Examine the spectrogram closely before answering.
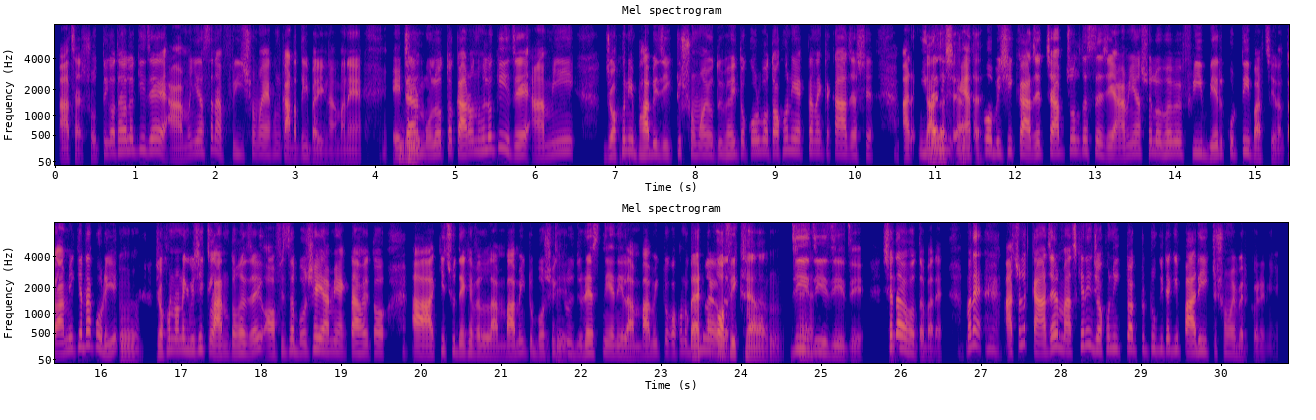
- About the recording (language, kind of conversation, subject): Bengali, podcast, তুমি ফ্রি সময় সবচেয়ে ভালো কীভাবে কাটাও?
- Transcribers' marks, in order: "যেটা" said as "কেটা"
